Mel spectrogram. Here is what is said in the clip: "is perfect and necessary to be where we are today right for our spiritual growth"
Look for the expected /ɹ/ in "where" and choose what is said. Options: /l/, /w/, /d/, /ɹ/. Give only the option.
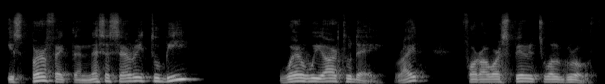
/ɹ/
